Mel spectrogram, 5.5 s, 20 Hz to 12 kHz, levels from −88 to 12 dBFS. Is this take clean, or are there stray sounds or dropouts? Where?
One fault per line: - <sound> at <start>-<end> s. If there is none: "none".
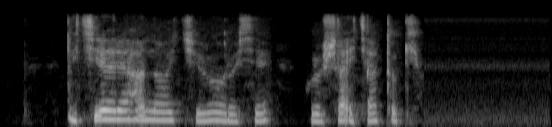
none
